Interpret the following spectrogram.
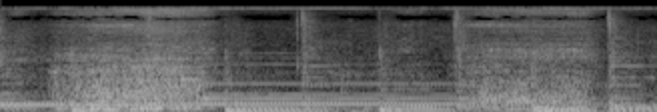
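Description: Background music with a black leopard hissing over it: a breathy hiss soon after the start and another near the end, as she bares her teeth at a running treadmill.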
